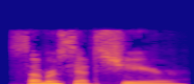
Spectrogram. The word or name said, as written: somersetshire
